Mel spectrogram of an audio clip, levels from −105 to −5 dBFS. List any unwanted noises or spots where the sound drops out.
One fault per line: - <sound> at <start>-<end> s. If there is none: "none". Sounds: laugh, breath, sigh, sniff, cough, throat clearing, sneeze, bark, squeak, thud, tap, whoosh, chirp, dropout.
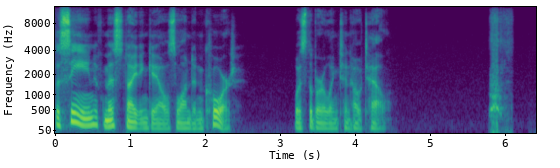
- bark at 5.8-6.1 s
